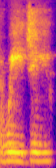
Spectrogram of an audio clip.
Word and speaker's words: Ouija: Okay, so Ouija, which is spelled O-U-I-G-A, I pronounce it Ouija, whether there's another way to pronounce it, I don't know, but it's always been Ouija to me, like W-E-E-G-E-E, Ouija.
